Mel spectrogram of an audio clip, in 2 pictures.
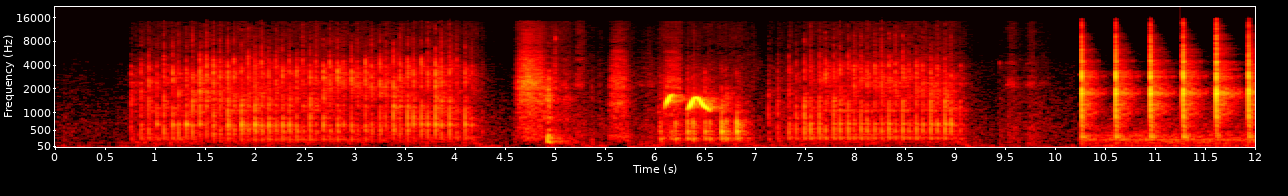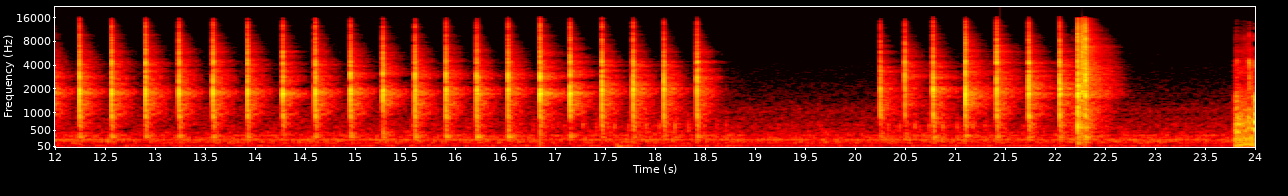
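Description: A cockatiel pecking rapidly at a small laptop, a long even run of sharp taps about four a second, then a pause and a shorter second run. Before the taps there are quieter cockatiel whistles with one brief rising and falling note.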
